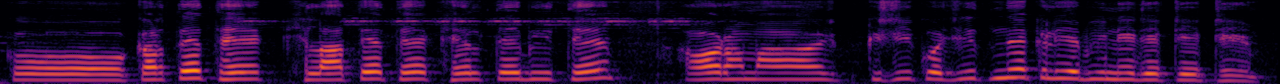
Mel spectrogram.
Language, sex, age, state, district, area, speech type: Urdu, male, 45-60, Bihar, Supaul, rural, spontaneous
